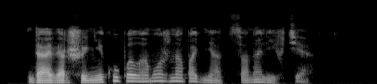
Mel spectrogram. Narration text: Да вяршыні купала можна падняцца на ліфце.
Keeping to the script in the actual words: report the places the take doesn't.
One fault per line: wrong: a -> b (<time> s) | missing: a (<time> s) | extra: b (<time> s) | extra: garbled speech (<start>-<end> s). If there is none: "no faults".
no faults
